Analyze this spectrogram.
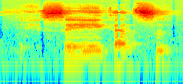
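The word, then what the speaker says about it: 生活: I-nya kayak nggak kebaca. Seikatsu.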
